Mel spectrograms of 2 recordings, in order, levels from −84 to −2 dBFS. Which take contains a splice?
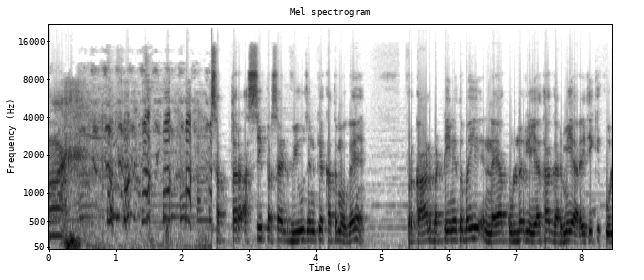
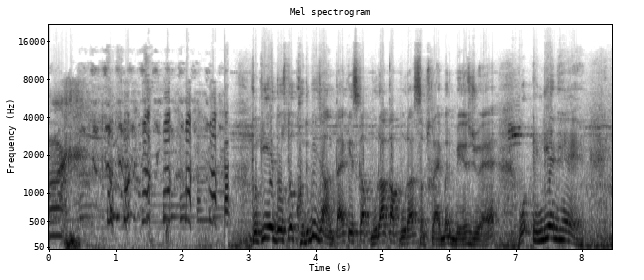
first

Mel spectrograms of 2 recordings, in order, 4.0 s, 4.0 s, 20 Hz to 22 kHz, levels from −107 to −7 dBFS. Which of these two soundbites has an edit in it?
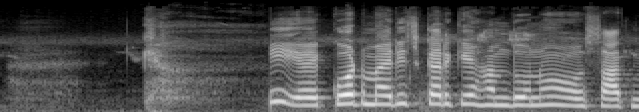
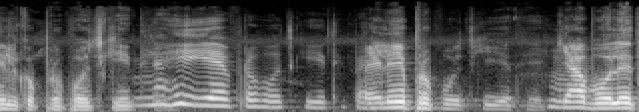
first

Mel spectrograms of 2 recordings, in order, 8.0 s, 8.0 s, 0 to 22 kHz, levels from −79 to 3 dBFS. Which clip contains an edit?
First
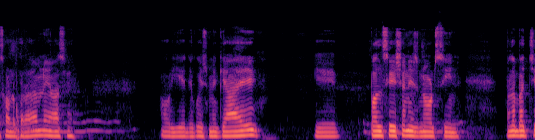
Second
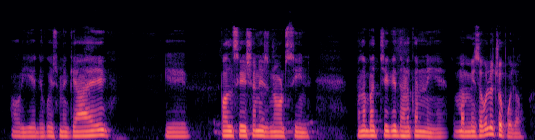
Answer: second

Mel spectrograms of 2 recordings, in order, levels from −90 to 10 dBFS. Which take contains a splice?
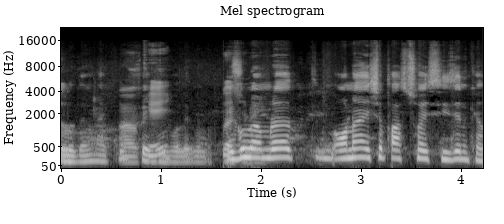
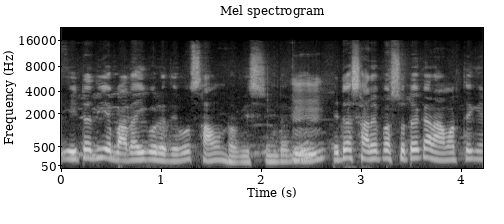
first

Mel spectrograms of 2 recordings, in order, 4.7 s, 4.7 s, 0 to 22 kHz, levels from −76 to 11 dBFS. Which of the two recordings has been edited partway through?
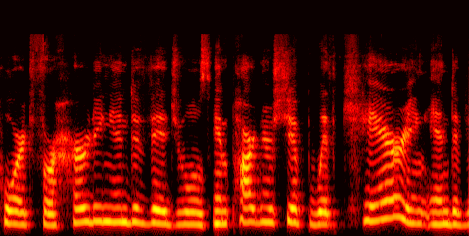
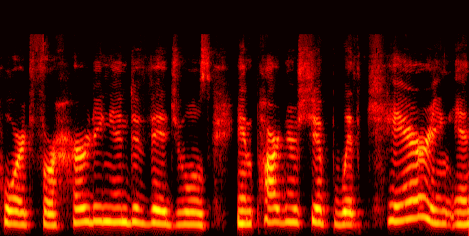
first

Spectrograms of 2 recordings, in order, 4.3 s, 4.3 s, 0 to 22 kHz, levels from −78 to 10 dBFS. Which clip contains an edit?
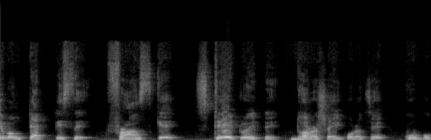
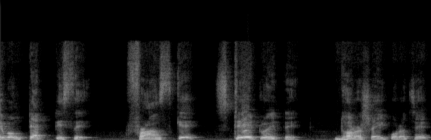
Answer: first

